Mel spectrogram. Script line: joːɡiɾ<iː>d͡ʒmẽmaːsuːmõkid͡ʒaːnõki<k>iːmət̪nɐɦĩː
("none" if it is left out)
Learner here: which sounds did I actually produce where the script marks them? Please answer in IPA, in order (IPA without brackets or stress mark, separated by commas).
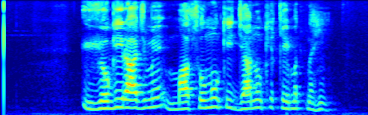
aː, q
